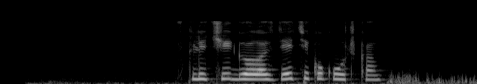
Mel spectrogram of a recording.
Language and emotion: Russian, neutral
